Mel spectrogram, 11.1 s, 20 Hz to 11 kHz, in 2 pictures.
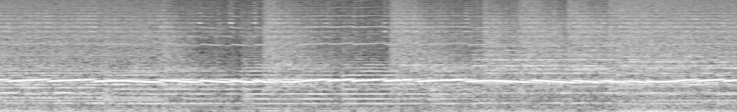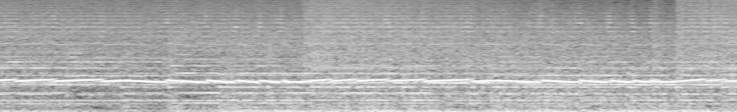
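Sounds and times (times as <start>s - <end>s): harsh guitar feedback noise: 0.0s - 11.0s.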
